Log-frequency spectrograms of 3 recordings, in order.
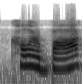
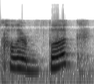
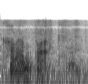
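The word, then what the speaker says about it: Colorbök: fyi people call it color bach but again it's pronounced color book because the accent over the o makes it pronounced like book so that's pronounced color book i am just a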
